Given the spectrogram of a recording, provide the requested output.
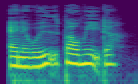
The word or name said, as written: aneroidbarometer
